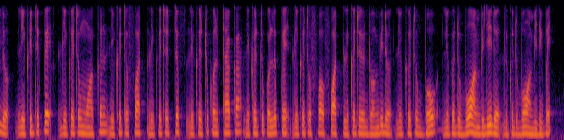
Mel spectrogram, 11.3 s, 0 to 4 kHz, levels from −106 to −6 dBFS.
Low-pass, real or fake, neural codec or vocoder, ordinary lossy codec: 3.6 kHz; real; none; none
